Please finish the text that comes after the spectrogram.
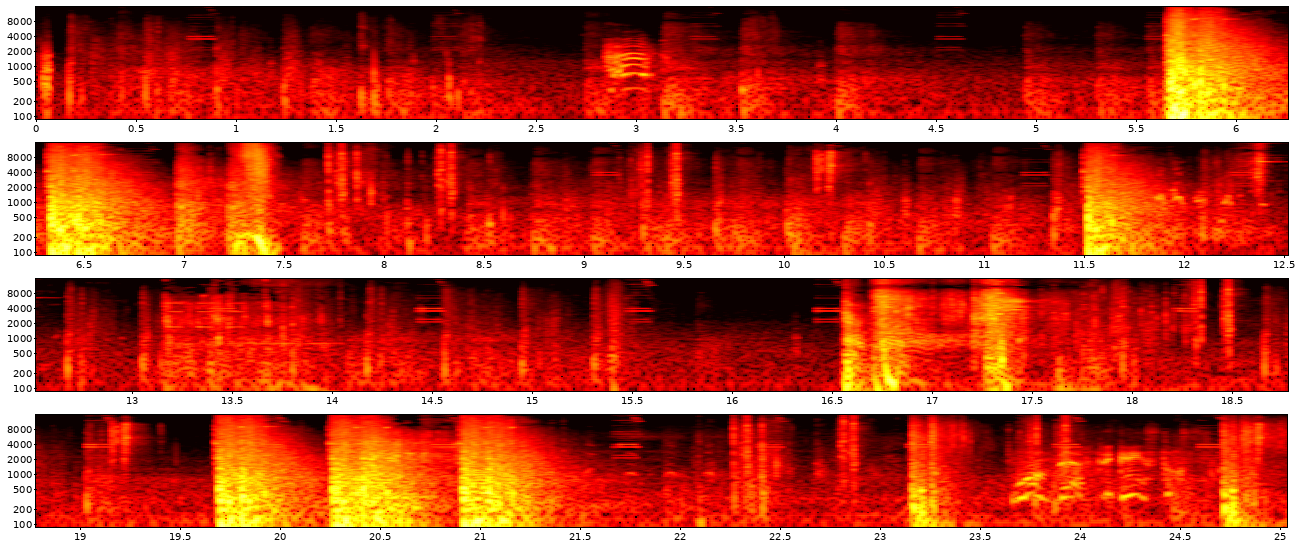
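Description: Gunfire in Counter-Strike: Global Offensive during a bomb plant, heard as several sharp, loud bursts of shots separated by quieter stretches, mixed with footsteps and players talking.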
